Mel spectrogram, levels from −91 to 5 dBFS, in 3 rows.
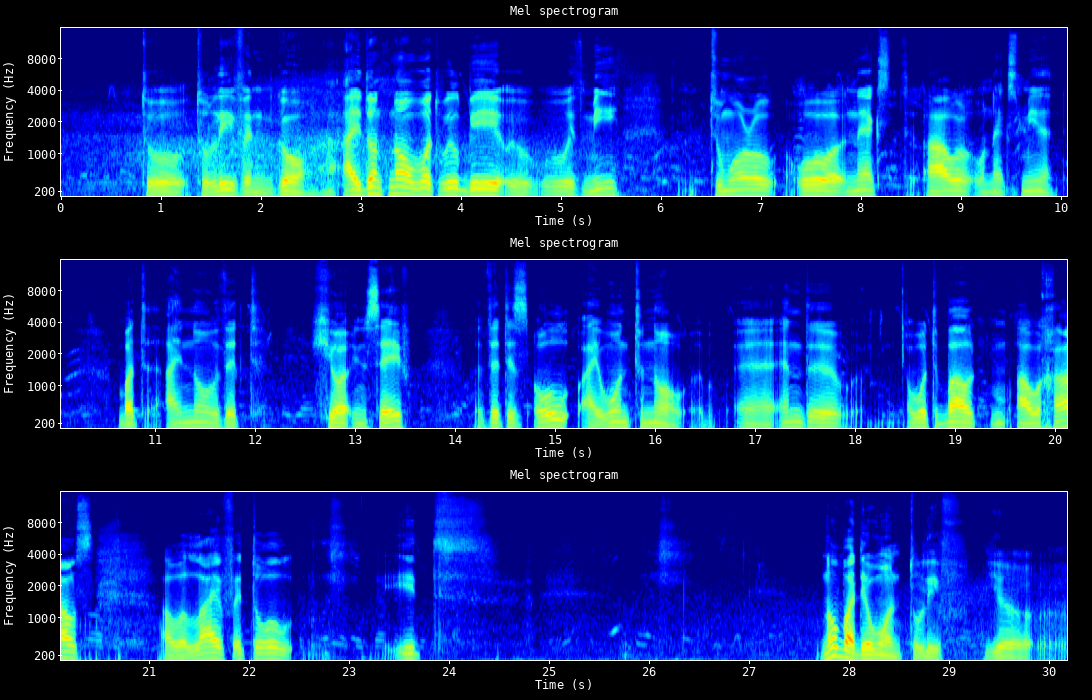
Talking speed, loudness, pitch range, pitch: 105 wpm, -34 LUFS, 95-115 Hz, 105 Hz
